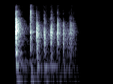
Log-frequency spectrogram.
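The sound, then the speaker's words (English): Dice clatter across a hard surface in a quick run of about seven sharp clicks, bouncing closer together and fading over under a second, with nothing else audible. “The dice are doubling down!”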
